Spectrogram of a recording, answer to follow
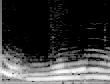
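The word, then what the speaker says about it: womb: इट्स a thumb thumb thumb come right so again B is silent माता के गर्भ में यू नो वूम मतलब ऑफ कोर्स वही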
